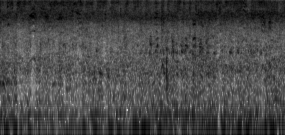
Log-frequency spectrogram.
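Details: Bat colony of thousands inside Goa Lawah, a Balinese temple cave, giving a dense, continuous high-pitched squeaking hiss that fills the space without pause, with a faint brief rising squeak near the middle.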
